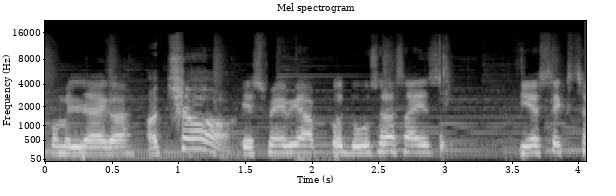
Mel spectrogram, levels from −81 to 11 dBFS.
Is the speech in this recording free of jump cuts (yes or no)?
yes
